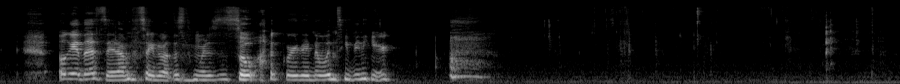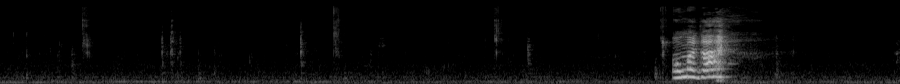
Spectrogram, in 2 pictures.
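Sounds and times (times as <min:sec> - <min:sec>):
chewing noodles: 0:05.1 - 0:10.0.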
